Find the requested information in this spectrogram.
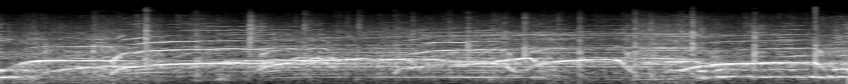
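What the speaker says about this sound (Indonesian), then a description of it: "Tangan dong buat Aliando dan Guntur." An audience at an Indonesian film press conference cheers and whoops loudly, with many rising shouts and high excited voices over continuous crowd noise, and no speech.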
